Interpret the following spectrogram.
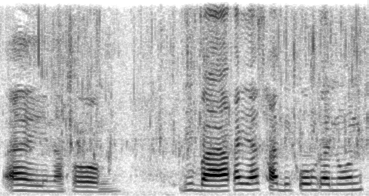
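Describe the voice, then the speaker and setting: Slowly and in a steady tone, a woman with a fairly high voice and a Filipino accent chats by a river while vlogging, with a little hiss or hum in the audio. She rambles casually in mixed English and Tagalog, leaning on fillers and self-corrections.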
